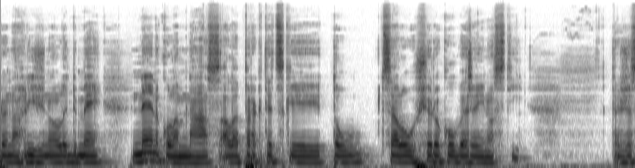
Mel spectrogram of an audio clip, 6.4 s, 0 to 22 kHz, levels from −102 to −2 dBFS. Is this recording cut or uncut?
uncut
